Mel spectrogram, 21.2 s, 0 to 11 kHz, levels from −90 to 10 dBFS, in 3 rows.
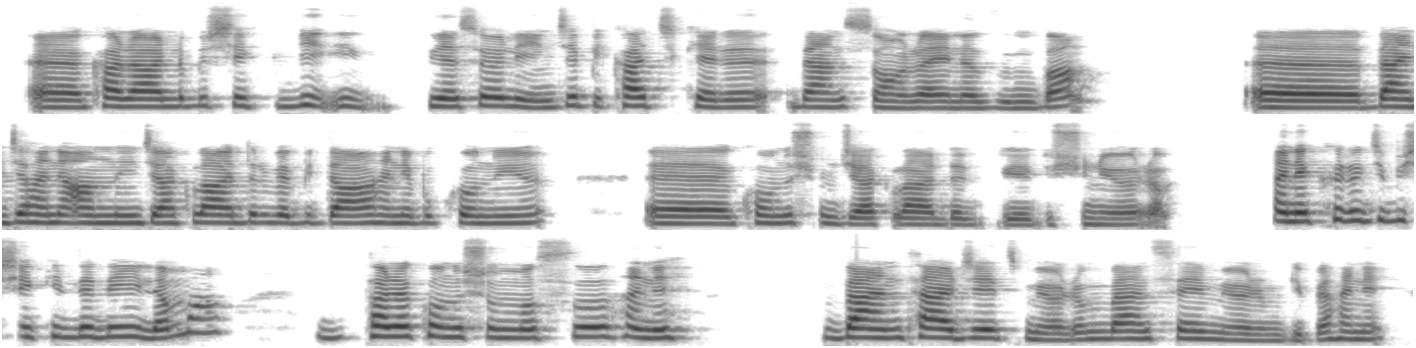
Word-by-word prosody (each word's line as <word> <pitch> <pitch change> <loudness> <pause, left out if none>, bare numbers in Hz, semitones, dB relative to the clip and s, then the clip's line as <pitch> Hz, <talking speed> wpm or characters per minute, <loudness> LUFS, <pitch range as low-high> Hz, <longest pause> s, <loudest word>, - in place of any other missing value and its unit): Eee, 210 -1 +1
kararlı 230 0 +2
bir 250 - -6
şekil, 245 0 -4
bir 275 - -1
i 230 -2 -7 0.3
diye 235 -1 +3
söyleyince 240 0 -1
birkaç 255 0 0
kereden 215 -2 -3
sonra 200 -4 -2
en 195 -1 -2
azından, 185 +4 -2 0.8
eee, 200 -2 +5
bence, 230 +1 +4
hani, 230 -1 +1
anlayacaklardır 225 +1 +1
ve 225 -1 -1
bir 220 -2 -10
daha, 220 -1 +3
hani, 220 -1 -3
bu 215 0 -9
konuyu, 215 +2 -3 0.5
eee, 205 -1 +2
konuşmayacaklardır 185 -5 -2
diye 165 -1 -5
düşünüyorum. 175 0 -5 0.5
Hani, 265 -2 +6
kırıcı 290 -1 -1
bir 300 - -3
şekilde 285 0 -2
değil 280 -4 +2
ama, 385 +10 -2 0.6
"P - - -10 0.2
para 295 -1 +6
konuşulması, 275 -1 0
hani, 255 -3 +1 0.7
ben 255 +1 +5
tercih 255 -2 +4
etmiyorum, 215 -3 -4
ben 225 0 +1
sevmiyorum." 210 -7 -4
gibi, 180 +3 -5
hani, 215 +2 -3
225 Hz, 125 wpm, -23 LUFS, 210-255 Hz, 0.8 s, Hani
